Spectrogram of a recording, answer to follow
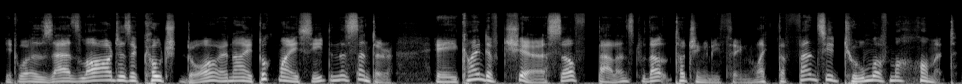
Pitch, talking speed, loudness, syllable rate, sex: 145 Hz, 195 wpm, -19 LUFS, 4.7 syllables/s, male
